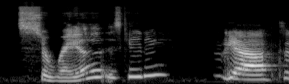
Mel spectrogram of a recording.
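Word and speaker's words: Cady: pronounced like k k it's pronounced like Katie oh okay so I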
